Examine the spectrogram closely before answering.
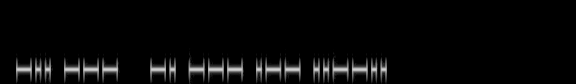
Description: Morse code, heard as a keyed tone, about 25 wpm, 700 Hz. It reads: DO NOW?
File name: practice / 25wpm / Sentences with 2-Word Phrases - 25wpm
